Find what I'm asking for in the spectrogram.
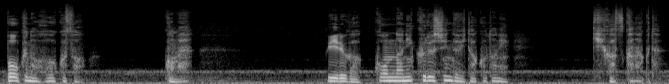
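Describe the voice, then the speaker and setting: A man acts a caring young fantasy companion. His fairly high voice is gentle and soothing, with noticeable ambient sound around it. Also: moderate pace, a little hiss or hum, close to an everyday voice. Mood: consoling, apologetic. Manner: gentle, reassuring, soft. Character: gentle, caring young male friend of a knight. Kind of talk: Japanese fantasy voice drama acting.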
